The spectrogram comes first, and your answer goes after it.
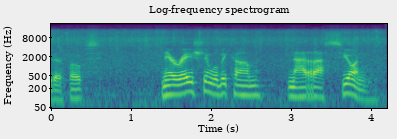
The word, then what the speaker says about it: narración: But when you pronounce it in Spanish, that double R is going to have a R sound, R.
